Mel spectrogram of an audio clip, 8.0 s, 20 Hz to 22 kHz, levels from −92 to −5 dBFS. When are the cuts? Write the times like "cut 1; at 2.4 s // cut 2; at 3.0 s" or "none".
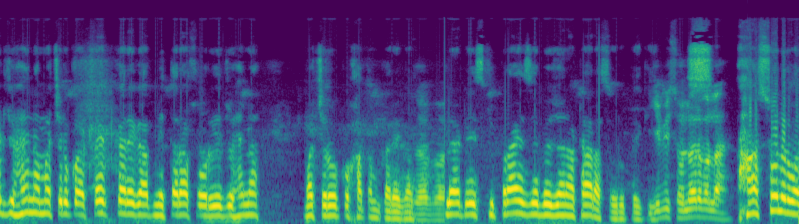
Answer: cut 1; at 4.4 s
